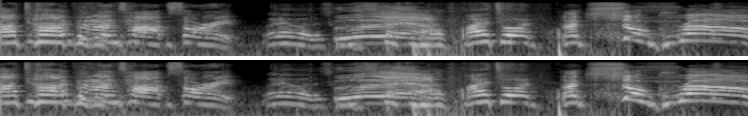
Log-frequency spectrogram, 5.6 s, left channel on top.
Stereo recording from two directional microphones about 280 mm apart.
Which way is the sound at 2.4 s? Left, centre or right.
Centre.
